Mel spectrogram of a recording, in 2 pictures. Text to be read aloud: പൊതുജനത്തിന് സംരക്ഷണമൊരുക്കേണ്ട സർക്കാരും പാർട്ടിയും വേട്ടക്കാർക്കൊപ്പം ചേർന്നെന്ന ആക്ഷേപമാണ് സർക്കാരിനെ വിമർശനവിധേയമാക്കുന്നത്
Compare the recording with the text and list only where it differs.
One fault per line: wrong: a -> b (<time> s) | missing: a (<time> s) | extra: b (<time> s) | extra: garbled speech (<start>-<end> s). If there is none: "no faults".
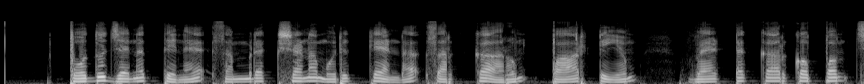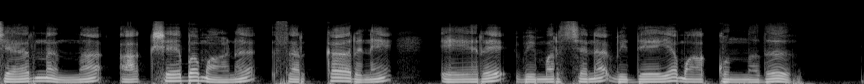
extra: ഏറെ (13.2 s)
